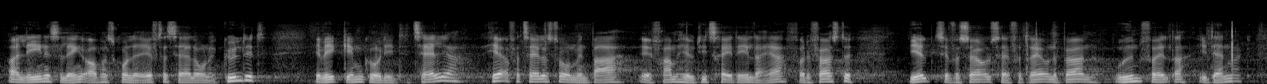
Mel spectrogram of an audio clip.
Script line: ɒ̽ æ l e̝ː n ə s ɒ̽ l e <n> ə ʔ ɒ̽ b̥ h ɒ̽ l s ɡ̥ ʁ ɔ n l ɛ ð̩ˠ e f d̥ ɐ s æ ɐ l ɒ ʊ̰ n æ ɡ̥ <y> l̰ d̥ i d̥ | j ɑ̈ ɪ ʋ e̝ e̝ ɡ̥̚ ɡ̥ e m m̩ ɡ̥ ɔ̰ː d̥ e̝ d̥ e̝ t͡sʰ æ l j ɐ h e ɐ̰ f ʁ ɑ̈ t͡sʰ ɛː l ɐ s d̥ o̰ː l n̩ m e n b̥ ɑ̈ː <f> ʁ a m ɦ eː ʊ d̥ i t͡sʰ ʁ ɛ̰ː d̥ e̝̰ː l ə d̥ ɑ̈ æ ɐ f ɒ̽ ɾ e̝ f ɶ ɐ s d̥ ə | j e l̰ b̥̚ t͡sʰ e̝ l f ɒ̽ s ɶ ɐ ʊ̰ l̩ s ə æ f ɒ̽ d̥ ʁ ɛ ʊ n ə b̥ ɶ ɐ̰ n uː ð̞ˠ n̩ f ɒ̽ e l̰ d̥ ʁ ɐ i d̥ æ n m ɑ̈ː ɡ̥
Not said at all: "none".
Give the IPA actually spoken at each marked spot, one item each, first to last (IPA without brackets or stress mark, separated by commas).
ŋ, y, f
